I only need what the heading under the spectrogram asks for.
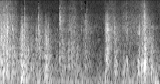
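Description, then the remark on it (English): Scissors roughly chop through a Sunday newspaper in a quick, uneven series of crisp, papery snips and rustles, fairly steady in loudness, with no voices. “In this case, since I'm using the Sunday paper and don't plan to use this for anything else, I'm just cutting it rather ragtag.”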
